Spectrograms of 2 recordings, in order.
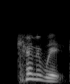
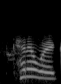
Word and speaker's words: Kennewick: Okay, is that Kennewick? Because have I pronounced that correctly? – Yes, Kennewick.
